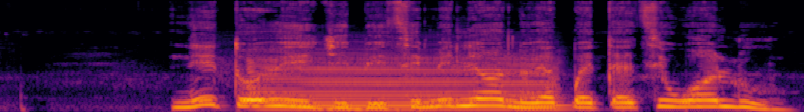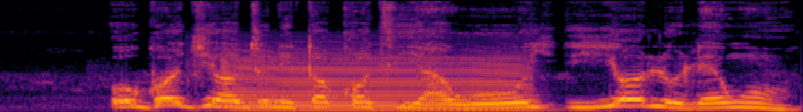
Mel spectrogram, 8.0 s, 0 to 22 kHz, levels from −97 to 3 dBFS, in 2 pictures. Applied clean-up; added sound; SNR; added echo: none; Wind instrument, woodwind instrument; 10 dB; none.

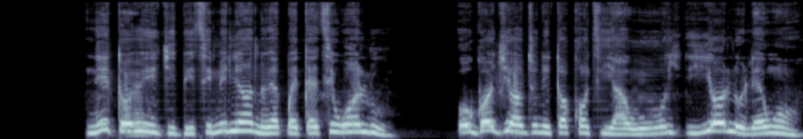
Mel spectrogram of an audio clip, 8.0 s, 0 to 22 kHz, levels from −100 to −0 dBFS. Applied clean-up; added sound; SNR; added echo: neural mask model DeepFilterNet 3.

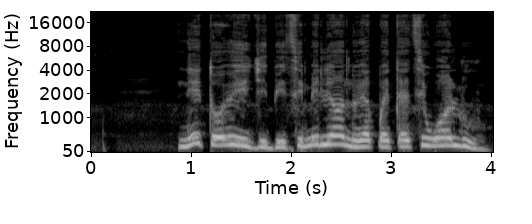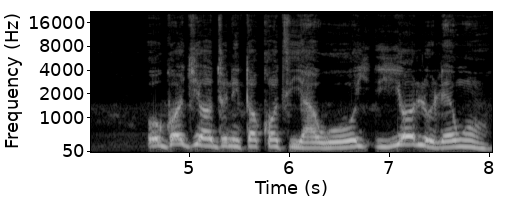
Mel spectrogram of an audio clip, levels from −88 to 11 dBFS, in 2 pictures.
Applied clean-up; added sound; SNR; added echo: none; none; none; none.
